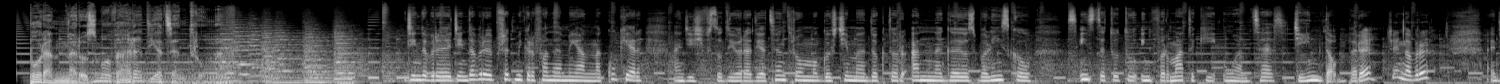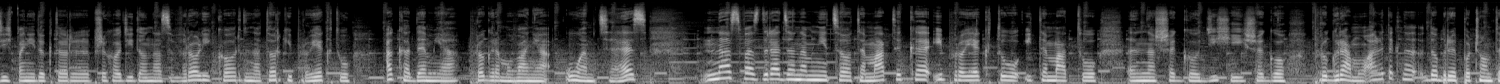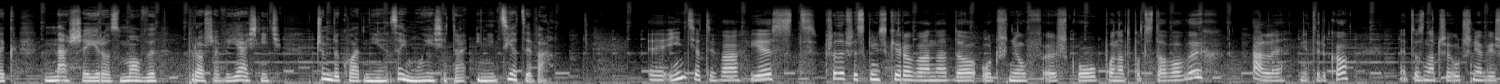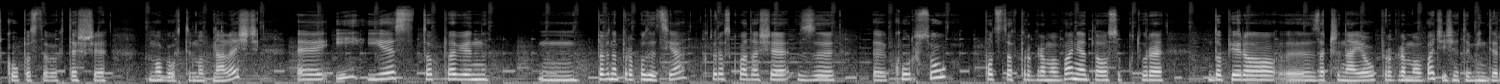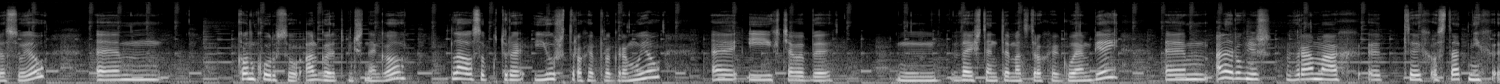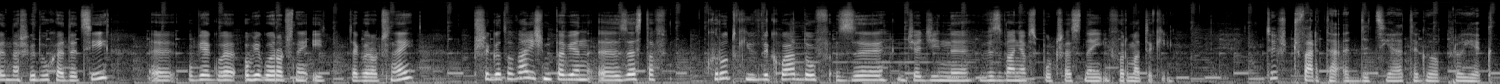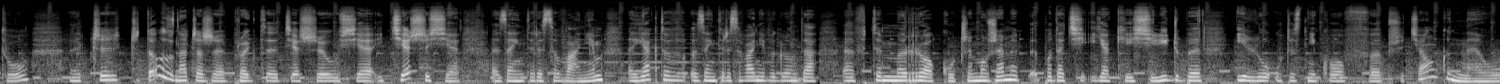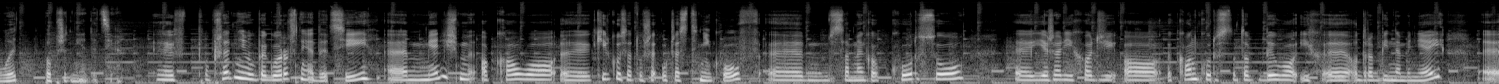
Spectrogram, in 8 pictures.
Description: Za nami Poranna Rozmowa Radia Centrum.
ROZMOWA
